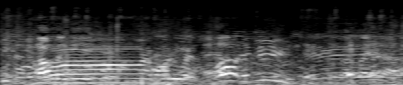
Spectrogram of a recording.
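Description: A person's voice holding one long, steady drawn-out call for about a second, followed by shorter calls or spoken syllables.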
